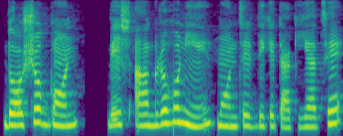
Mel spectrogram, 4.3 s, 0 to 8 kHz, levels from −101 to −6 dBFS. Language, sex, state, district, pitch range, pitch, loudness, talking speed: Bengali, female, West Bengal, Jhargram, 230-275 Hz, 245 Hz, -17 LUFS, 110 wpm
